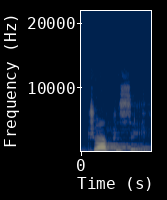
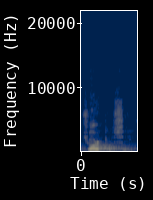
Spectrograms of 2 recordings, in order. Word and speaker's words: Jarkesy: exchange commission mr mcculloch is that how you pronounce it or is it jarcussy now it's charcusey sarcasy on i apologize everyone should have their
